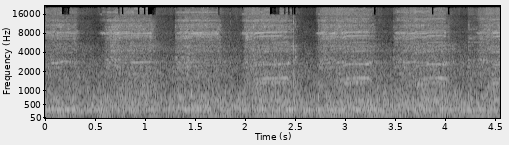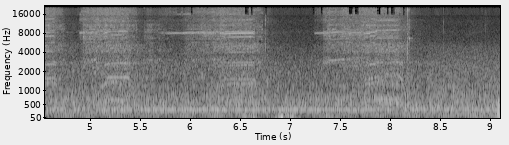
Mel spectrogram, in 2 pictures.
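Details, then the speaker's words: Kawasaki FR541V engine rebuild, lapping the valves by hand: back-and-forth scraping strokes under a second apart, grinding at first then turning even and smooth, a sign the valve is seating well. "I could hear it grinding pretty good at first and then it just got really smooth. So that might be the telltale sign that we're good."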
